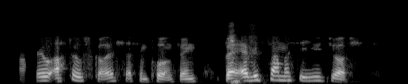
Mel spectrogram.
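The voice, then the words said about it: Southern English accent. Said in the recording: “I don't sound Scottish ... I never got any hint of a Scottish accent, so I just sound southern as hell. So this is well, English southern, that is”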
